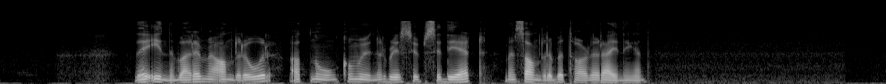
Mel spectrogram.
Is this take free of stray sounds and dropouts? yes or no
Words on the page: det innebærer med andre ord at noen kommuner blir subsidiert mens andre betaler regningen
yes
